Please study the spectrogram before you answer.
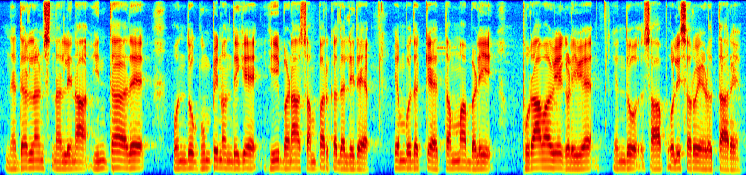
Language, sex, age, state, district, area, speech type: Kannada, male, 60+, Karnataka, Chikkaballapur, rural, read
